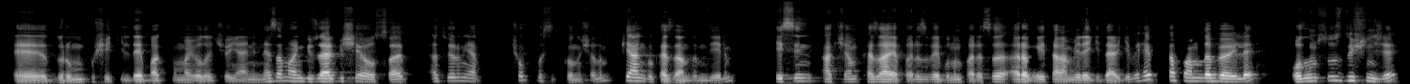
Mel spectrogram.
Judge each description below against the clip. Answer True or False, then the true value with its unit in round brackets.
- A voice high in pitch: False (120 Hz)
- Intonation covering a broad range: True (6.3 semitones)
